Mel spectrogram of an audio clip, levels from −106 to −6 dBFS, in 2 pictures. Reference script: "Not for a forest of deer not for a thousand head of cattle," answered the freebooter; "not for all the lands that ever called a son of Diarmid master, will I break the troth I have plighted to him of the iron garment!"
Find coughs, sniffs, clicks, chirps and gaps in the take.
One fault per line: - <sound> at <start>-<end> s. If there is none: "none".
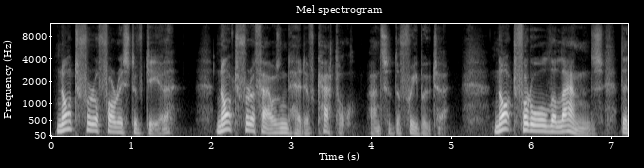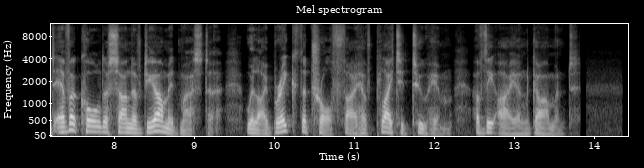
none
